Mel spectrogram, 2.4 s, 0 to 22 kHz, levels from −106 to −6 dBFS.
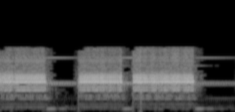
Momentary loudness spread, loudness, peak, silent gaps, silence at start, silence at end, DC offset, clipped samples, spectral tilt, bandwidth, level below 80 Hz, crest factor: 6 LU; -38 LUFS; -26 dBFS; none; 0 s; 0.2 s; under 0.1%; under 0.1%; 2.5 dB/octave; 4 kHz; under -90 dBFS; 14 dB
